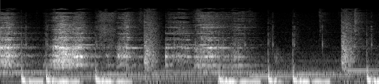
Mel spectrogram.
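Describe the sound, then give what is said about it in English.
Repeated rasping scrapes as beans and garlic are stirred in a pan, a steady run of short strokes with clanks against the metal. “But first, let me mix this fucking beans and garlic.”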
